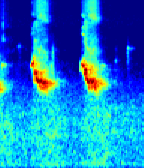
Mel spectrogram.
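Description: A pet bird named Chirpy gives two loud, bright chirps about half a second apart, close by and standing out clearly over a quiet background.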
